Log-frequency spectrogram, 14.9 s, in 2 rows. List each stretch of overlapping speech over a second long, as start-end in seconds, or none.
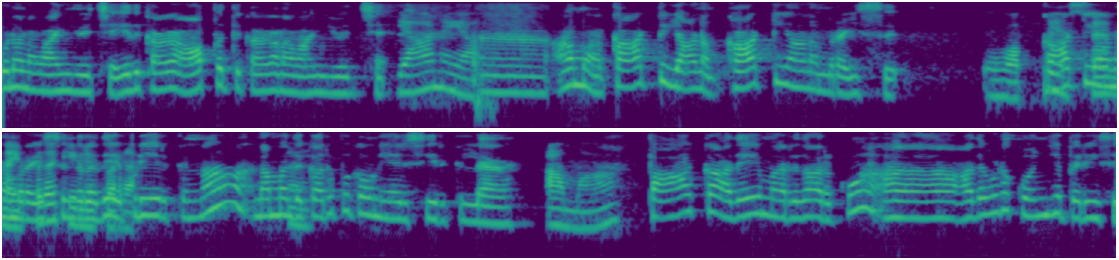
7.0-8.3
